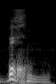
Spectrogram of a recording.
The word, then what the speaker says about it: Bochum: Y siempre me ha dicho que es el Bochum, es el Bochum, como si pronuncias una J, Bochum.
